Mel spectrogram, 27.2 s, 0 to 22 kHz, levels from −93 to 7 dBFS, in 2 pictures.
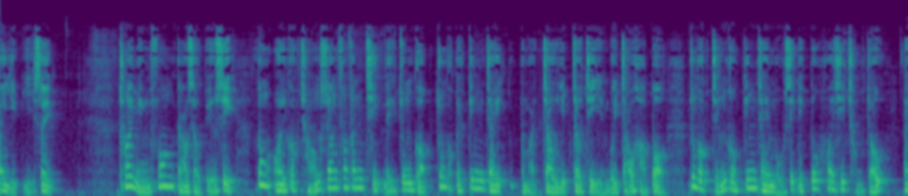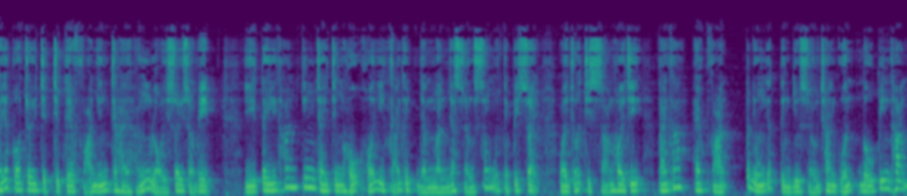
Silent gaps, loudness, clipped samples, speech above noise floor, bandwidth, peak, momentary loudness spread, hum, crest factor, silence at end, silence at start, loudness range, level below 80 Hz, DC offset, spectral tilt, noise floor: none; -26 LUFS; under 0.1%; 30 dB; 13.5 kHz; -8 dBFS; 5 LU; none; 16 dB; 0 s; 0 s; 2 LU; -48 dBFS; under 0.1%; -5 dB/octave; -55 dBFS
